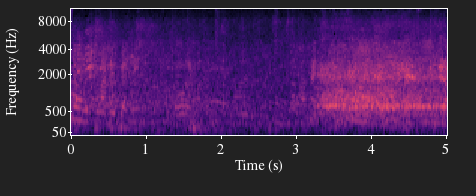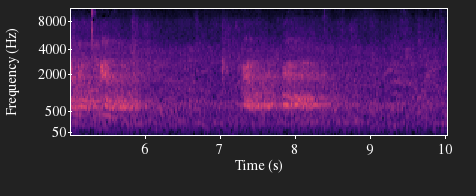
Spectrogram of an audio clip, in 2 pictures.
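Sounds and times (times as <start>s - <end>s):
murmur of large hall: 0.0s - 10.0s
dog barking: 7.3s - 8.6s.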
